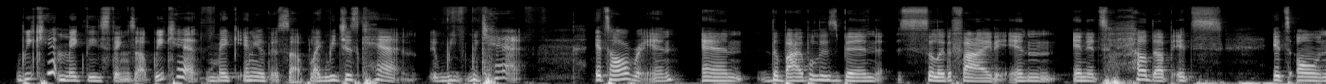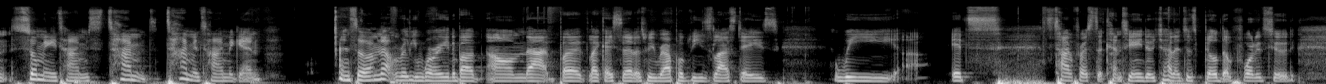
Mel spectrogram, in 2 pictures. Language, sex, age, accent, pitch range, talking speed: English, female, 20-39, American, 165-190 Hz, 185 wpm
